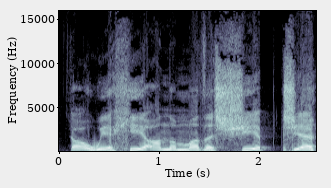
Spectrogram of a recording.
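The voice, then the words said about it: Dusty Rhodes impression. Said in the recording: “is my best Dusty Rhodes impression,”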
